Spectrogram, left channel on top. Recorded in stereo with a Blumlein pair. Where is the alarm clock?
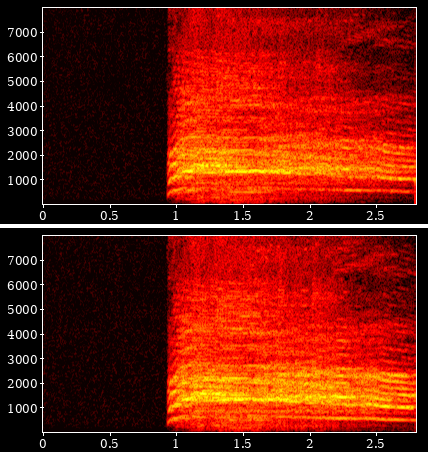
I don't hear an alarm clock.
